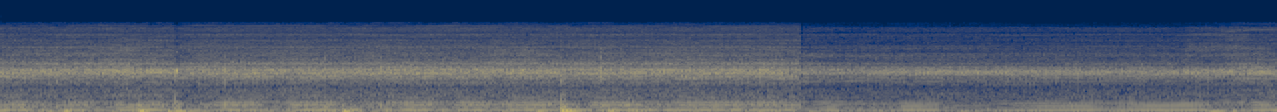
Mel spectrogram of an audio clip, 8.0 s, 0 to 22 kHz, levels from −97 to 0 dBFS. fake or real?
real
